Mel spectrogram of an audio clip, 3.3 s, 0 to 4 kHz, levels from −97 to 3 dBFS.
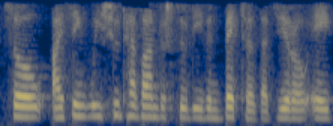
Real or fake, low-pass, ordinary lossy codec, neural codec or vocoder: real; 3.6 kHz; MP3, 24 kbps; none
